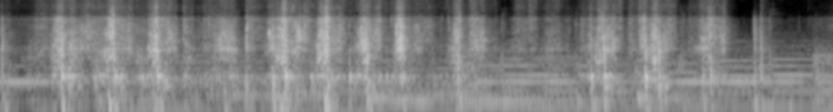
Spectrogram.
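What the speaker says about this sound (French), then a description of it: "Pour l'instant, je continue à mélanger" Cookie dough for peanut-butter-filled shortbread being mixed after an egg yolk goes in, with repeated rhythmic scraping and thumping strokes in a bowl, close and steady throughout.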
